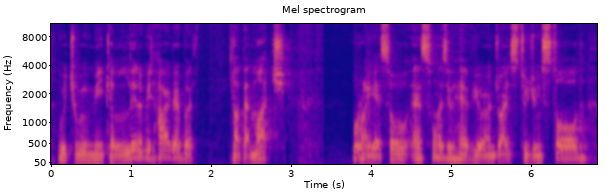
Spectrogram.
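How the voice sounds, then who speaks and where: A young man from Brazil with a Brazilian Portuguese accent, casually walking through a coding tutorial with frequent fillers and restarts. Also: fairly low pitch. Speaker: tutorial host.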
